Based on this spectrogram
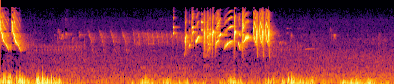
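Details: European goldfinch (saka kuşu), kept on a balcony, singing: bursts of fast, twittering, liquid notes high in pitch, with tinkling buzzy trills around four seconds, separated by quieter pauses and low background thumps.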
